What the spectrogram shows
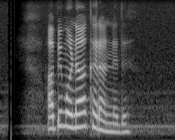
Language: Sinhala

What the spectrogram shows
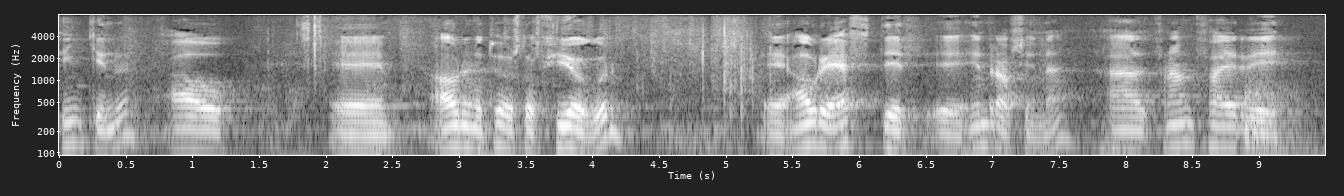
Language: Icelandic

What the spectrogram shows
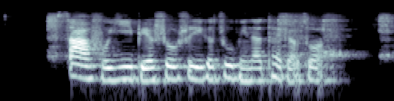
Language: Chinese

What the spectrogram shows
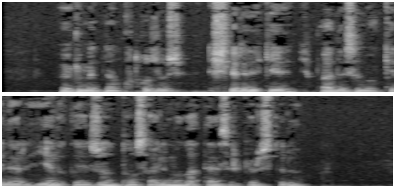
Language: Uyghur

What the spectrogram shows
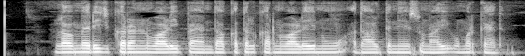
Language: Punjabi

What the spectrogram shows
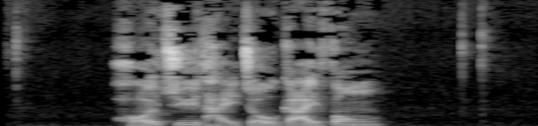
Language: Cantonese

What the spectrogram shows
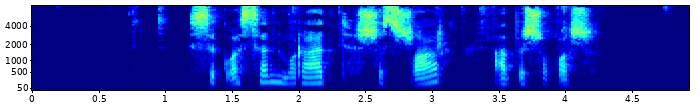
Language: Kabardian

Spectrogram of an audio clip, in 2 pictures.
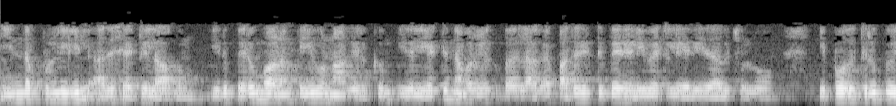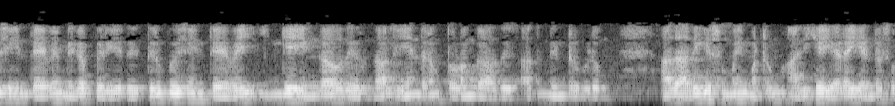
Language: Tamil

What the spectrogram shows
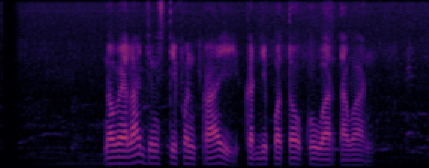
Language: Sundanese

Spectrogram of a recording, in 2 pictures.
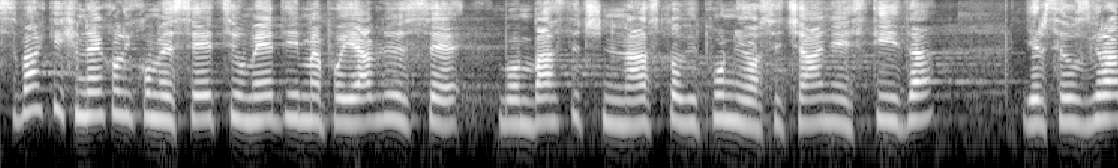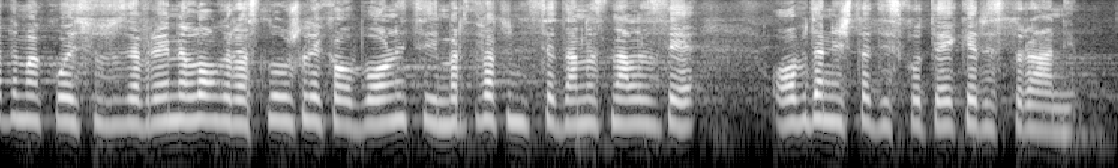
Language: Serbian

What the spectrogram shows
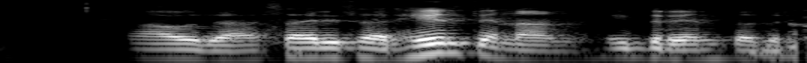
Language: Kannada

